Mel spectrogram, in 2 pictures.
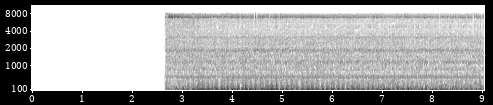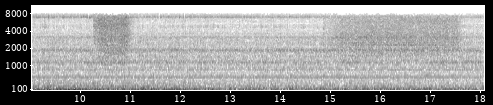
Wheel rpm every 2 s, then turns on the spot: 0, 0, 0, 0, 0, 0, 0, 0, 0.
none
